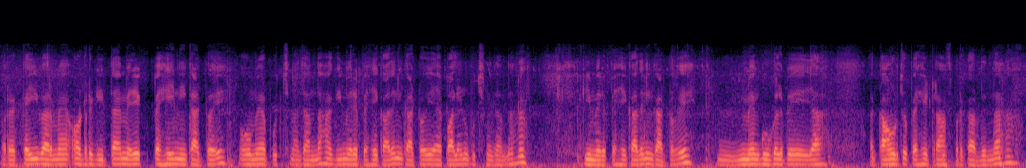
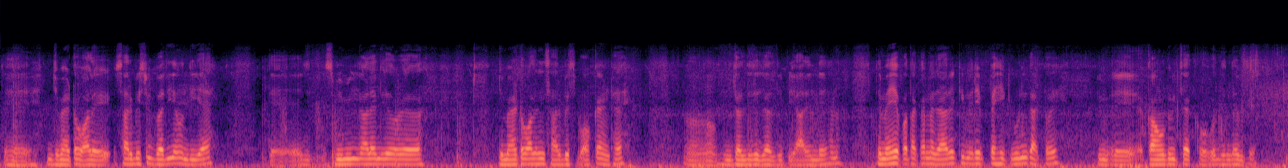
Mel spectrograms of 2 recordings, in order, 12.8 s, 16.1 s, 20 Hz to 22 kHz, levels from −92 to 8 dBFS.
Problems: background sounds at intervals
